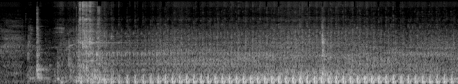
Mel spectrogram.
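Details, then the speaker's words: 2015 Craftsman snowblower, cold day, primed three times, choke on, turtle setting: after a recoil pull the engine catches and settles into a steady, even beat of about three and a half pulses a second, a clean cold start. "he's absolutely correct listen to this thing purr"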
